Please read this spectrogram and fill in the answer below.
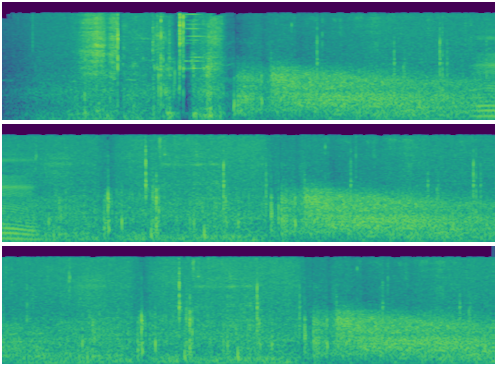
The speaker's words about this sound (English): There is no doubt that this sounds like a Civil War era cannon but here's a few being replays fired of it. Right on top of us.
